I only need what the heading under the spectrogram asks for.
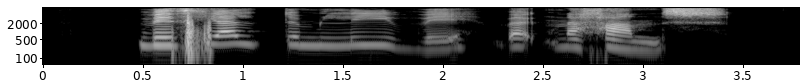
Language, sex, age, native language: Icelandic, female, 10, Icelandic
